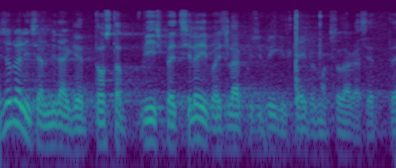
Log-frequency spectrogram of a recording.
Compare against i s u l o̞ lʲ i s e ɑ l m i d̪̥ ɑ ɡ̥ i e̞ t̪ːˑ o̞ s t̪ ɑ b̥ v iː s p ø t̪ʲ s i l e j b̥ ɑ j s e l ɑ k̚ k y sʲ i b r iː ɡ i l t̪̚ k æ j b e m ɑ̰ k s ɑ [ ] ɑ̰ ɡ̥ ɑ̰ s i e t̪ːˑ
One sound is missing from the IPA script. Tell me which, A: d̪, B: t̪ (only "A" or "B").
B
